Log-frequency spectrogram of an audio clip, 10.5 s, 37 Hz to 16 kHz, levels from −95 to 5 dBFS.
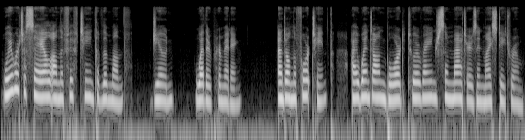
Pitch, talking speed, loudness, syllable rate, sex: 220 Hz, 165 wpm, -20 LUFS, 4.8 syllables/s, female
